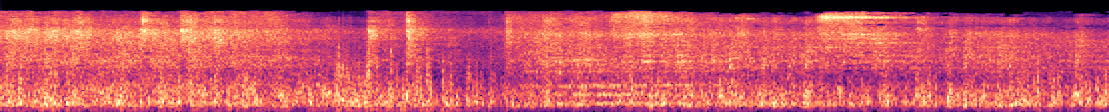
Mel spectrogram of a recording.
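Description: Express passenger train running, heard from an open coach door: steady rush of wheels on rail and air, with clickety-clack and a few sharp clicks about two seconds in. A suburban local train passes close on the next track early on.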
